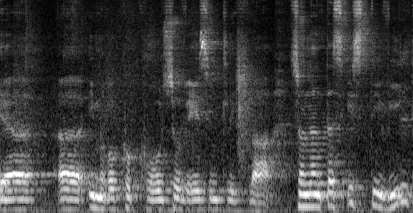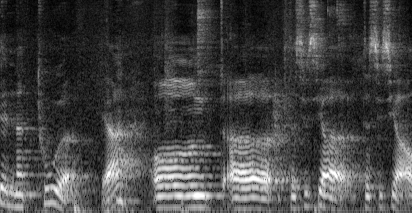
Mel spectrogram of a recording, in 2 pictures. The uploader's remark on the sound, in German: Diese Vorlesung wurde von Studierenden aufgenommen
